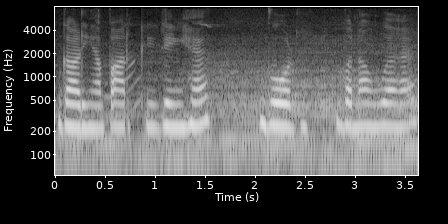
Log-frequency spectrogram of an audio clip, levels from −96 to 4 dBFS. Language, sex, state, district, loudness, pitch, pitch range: Hindi, male, Punjab, Pathankot, -17 LUFS, 230 Hz, 225-235 Hz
